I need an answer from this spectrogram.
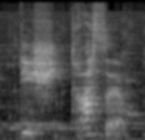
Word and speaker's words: Straße: Hace esta S un poquito die Straße.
